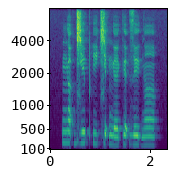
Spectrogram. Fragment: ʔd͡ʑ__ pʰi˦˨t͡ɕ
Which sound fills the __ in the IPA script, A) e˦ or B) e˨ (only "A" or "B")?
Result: A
